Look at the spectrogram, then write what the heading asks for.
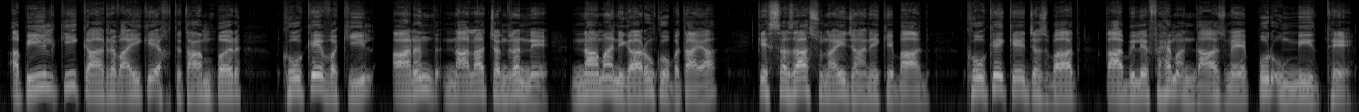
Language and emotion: Urdu, neutral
